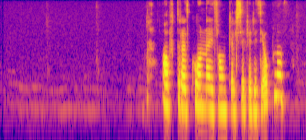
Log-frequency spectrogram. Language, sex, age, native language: Icelandic, female, 60-69, Icelandic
